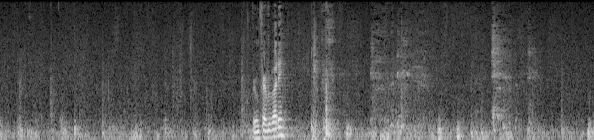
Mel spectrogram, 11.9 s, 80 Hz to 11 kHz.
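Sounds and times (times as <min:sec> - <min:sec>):
rain falling: 0:00.0 - 0:11.8
speech: 0:05.0 - 0:05.8
thunder: 0:05.7 - 0:10.8.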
